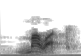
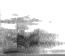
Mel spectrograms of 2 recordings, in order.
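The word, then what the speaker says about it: malach (מלאך): Now, in the Hebrew, the word for angel is malach. All right, malach. M-A-L. Two dots means the end of a syllable. This is a silent letter. This is A. And this is a kind of a KH sound.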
